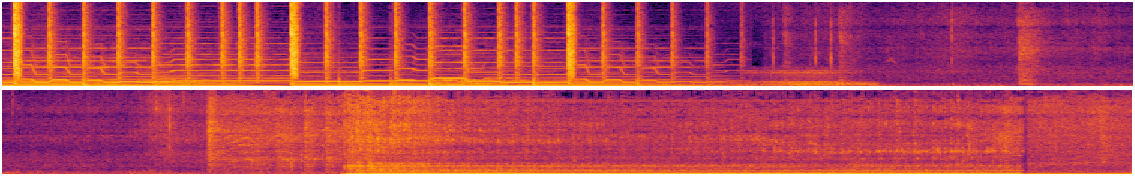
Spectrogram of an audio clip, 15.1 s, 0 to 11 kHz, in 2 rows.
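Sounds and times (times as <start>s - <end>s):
car engine deep rumble: 9.8s - 15.0s.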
